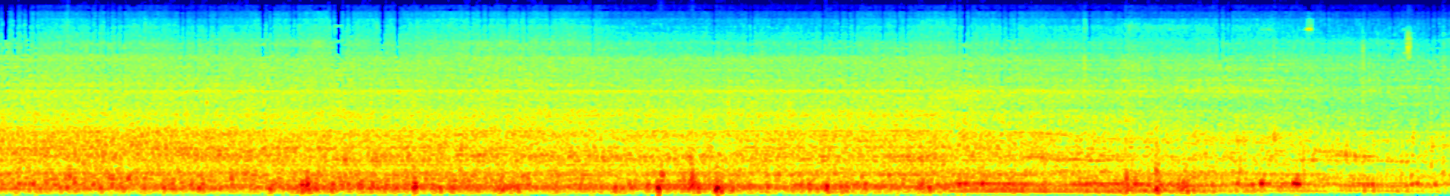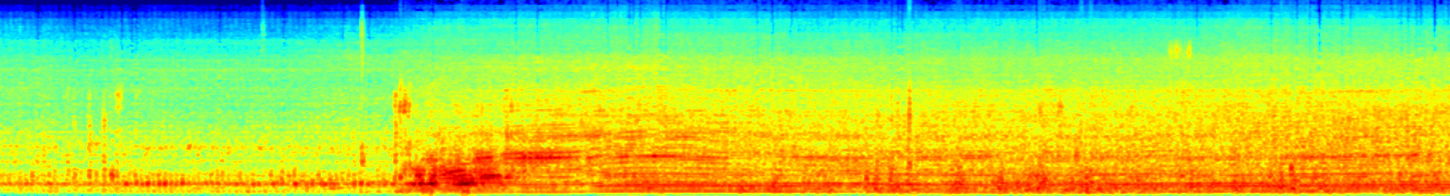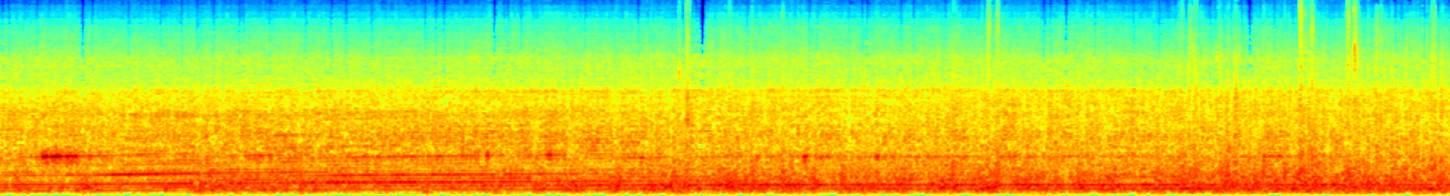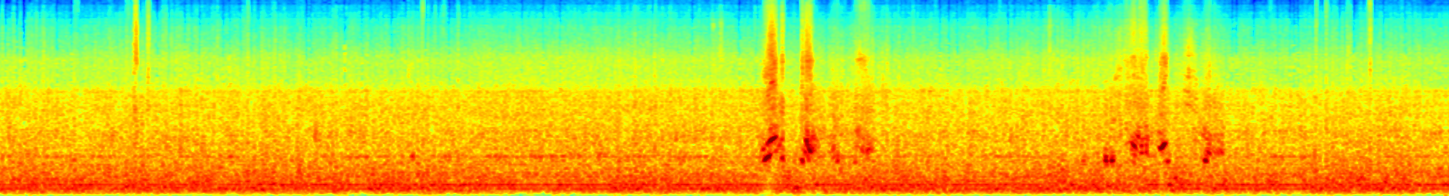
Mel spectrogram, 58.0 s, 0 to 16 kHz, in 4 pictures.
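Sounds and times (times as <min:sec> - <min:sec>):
wind and road noise: 0:00.0 - 0:57.9.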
